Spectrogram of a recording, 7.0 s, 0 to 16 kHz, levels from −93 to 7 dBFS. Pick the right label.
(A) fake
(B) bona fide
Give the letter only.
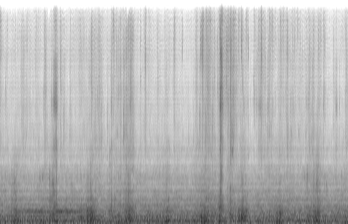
A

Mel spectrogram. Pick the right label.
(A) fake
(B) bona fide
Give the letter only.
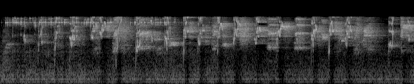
B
